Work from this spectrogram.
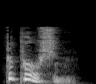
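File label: "proportion" British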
